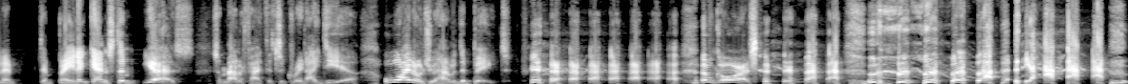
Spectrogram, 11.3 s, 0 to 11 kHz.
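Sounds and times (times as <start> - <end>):
speech: 0.0 - 11.2
person laughing hard in breathy cough-like bursts: 5.3 - 7.0, 7.6 - 11.2.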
